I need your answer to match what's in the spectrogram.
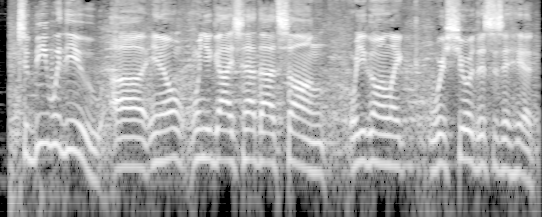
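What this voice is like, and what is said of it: Very American accent. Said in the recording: “the host's very American accent”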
